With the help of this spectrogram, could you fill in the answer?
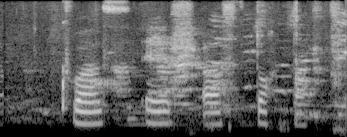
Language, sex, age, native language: Icelandic, female, 8, Icelandic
